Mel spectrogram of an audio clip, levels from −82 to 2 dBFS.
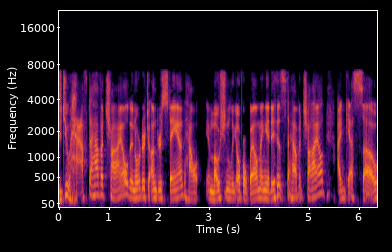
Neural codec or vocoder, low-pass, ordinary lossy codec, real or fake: none; 7.2 kHz; MP3, 48 kbps; real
